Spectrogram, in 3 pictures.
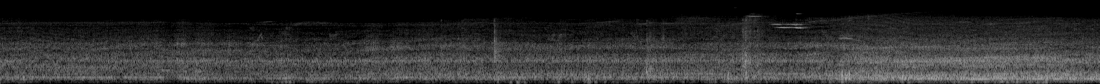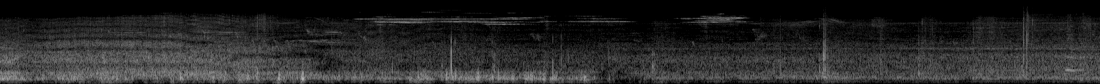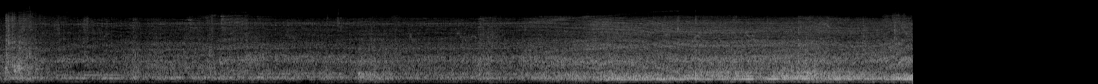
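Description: Garbage truck's diesel engine running as it drives along a street: a steady rumble that grows louder near the end.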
